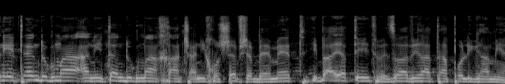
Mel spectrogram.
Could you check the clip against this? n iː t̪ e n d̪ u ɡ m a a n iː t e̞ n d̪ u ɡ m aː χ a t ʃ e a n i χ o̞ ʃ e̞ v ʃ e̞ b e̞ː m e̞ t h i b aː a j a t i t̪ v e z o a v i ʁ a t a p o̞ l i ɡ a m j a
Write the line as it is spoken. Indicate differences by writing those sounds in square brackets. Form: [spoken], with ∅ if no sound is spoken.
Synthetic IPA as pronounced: n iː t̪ e n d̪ u ɡ m a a n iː t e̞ n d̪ u ɡ m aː χ a t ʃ e a n i χ o̞ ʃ e̞ v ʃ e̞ b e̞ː m e̞ t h i b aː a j a t i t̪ v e z o a v i ʁ a t a p o̞ l i ɡ a m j a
